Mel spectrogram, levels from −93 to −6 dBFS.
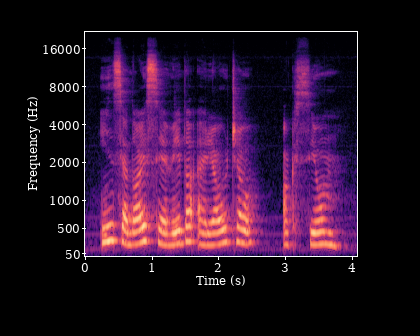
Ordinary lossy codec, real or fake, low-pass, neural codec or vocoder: none; real; 19.8 kHz; none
